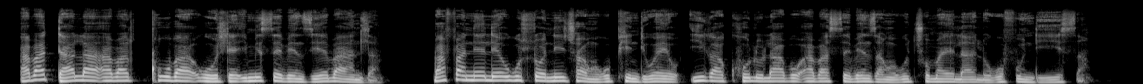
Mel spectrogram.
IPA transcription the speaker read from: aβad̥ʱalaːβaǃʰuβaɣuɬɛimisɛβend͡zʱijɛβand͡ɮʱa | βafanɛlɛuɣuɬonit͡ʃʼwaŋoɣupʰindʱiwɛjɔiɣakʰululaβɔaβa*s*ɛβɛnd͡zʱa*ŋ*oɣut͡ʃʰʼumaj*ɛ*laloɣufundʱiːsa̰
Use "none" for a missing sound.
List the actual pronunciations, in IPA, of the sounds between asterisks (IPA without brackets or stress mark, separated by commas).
s, ŋ, ɛ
